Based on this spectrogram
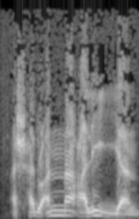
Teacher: ما در فارسی عینو معمولا به صورت همزه میگیم، میگیم اشهد ان علی، ولی عین عربی یه مقدار غلیظه، اشهد ان علی.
